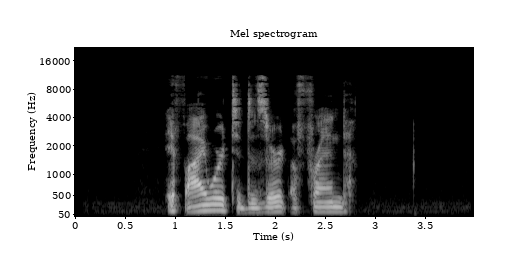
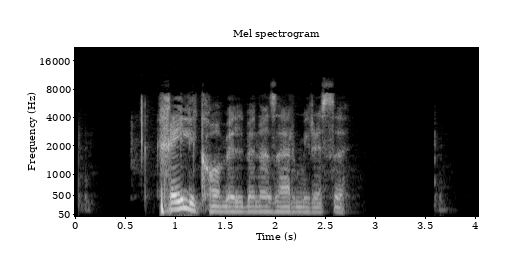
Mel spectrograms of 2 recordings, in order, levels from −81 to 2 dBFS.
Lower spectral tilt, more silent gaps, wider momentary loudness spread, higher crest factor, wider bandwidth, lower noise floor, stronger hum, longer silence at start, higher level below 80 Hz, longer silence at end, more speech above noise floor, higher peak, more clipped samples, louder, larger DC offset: about the same, -4.5 dB/octave vs -4 dB/octave; neither; second, 9 LU vs 16 LU; about the same, 20 dB vs 22 dB; about the same, 11.5 kHz vs 10.5 kHz; second, -69 dBFS vs under -90 dBFS; neither; about the same, 0.9 s vs 0.8 s; second, -68 dBFS vs -58 dBFS; second, 1.2 s vs 1.35 s; second, 45 dB vs over 70 dB; second, -6 dBFS vs -2 dBFS; neither; second, -25 LUFS vs -21 LUFS; neither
